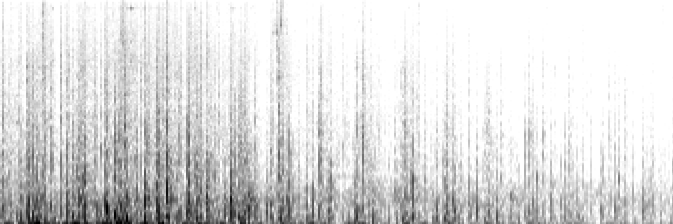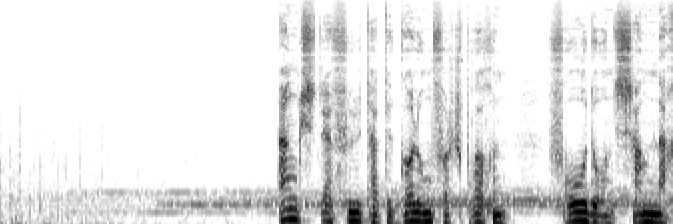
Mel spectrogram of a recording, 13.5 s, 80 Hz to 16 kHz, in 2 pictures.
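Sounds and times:
horses galloping in a radio drama: 0.0s - 8.4s
speech: 9.5s - 13.4s.

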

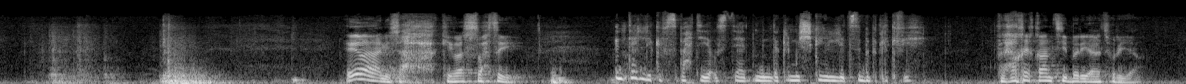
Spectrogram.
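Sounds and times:
noisy background: 0.0s - 11.8s
heavy door shutting with a thud and low rumble: 0.4s - 2.4s
speech: 3.4s - 9.4s, 10.0s - 11.5s.

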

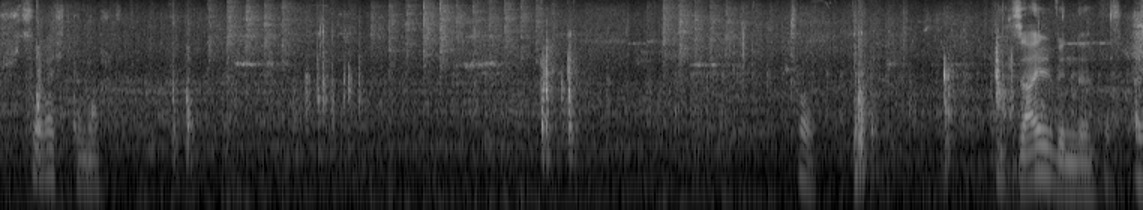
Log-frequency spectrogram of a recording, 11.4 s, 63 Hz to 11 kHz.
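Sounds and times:
railway train running with a low continuous rumble: 0.0s - 11.4s
speech: 0.3s - 1.2s, 8.0s - 8.3s, 10.2s - 11.4s
railway train clickety-clack wheel knocks: 1.7s - 5.9s, 6.6s - 10.9s.

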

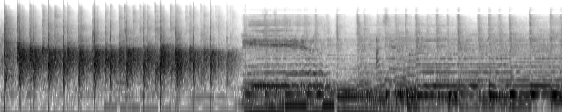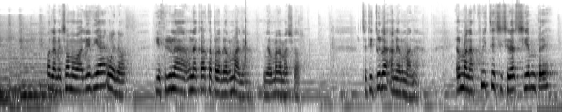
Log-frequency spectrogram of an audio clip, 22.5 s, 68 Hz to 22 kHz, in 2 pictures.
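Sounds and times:
audience applause at a recital of poems and letters: 0.0s - 4.8s
music: 0.0s - 22.4s
speech: 12.2s - 17.4s, 18.5s - 19.8s, 20.4s - 22.4s.

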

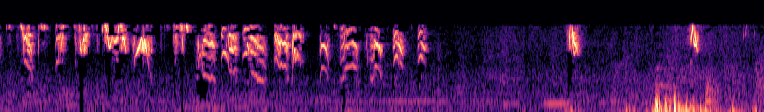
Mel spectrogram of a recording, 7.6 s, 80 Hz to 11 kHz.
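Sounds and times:
White-throated seedeater singing: 0.0s - 4.4s, 5.6s - 5.9s, 6.6s - 7.1s.

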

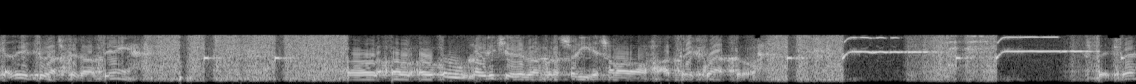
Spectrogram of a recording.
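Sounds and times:
CB radio channel static: 0.0s - 11.3s
speech: 4.9s - 8.3s
person whistling into a CB radio microphone: 7.9s - 11.3s.

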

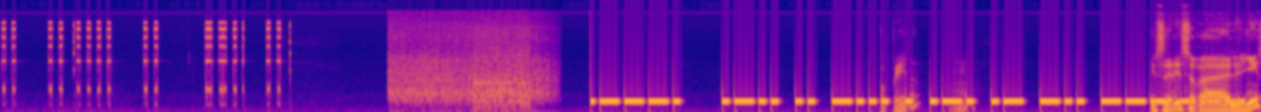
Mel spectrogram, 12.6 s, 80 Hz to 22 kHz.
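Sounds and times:
Morse code message over radio: 0.0s - 2.9s, 5.9s - 11.7s
speech: 9.0s - 9.3s, 11.6s - 12.6s.

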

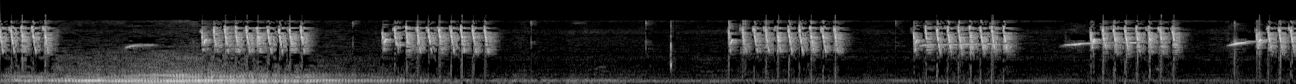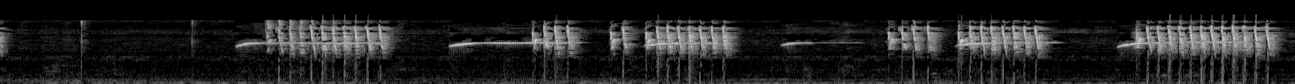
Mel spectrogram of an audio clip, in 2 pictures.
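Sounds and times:
bar-winged prinia song with buzzy rattling trills and rising whistles: 0.0s - 0.6s, 1.2s - 3.2s, 3.8s - 5.0s, 7.3s - 13.1s, 15.3s - 25.9s.

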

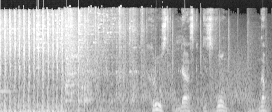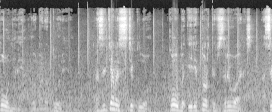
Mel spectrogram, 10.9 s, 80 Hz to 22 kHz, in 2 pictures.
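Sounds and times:
long burst of automatic gunfire around a doorway inside a laboratory: 0.0s - 1.6s
speech: 3.0s - 10.8s.

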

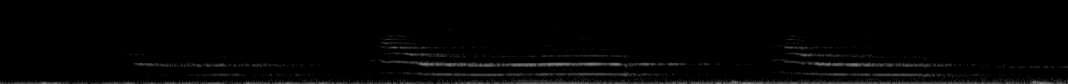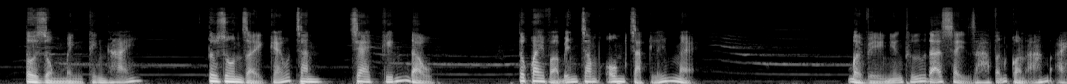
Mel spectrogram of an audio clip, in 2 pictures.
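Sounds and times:
low steady hum: 0.0s - 21.3s
cat meowing mournfully at night: 1.2s - 3.0s, 3.7s - 9.6s, 10.8s - 16.5s, 17.7s - 19.4s
speech: 11.0s - 12.2s, 12.8s - 15.1s, 15.9s - 17.7s, 19.2s - 21.3s.

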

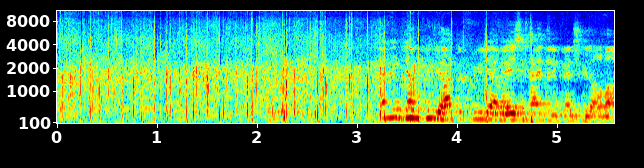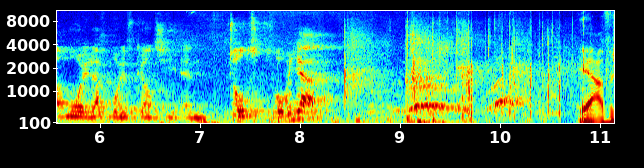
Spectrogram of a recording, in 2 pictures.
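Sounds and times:
audience applause at a gathering in a provincial government building: 0.0s - 4.2s, 8.4s - 11.1s
speech: 3.3s - 9.4s, 10.8s - 11.1s.

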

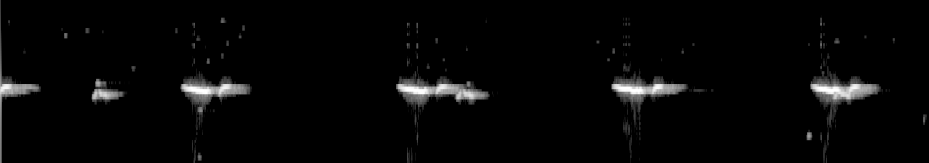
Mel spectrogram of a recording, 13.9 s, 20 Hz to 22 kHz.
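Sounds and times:
tinamou whistled calls: 1.4s - 1.7s, 2.8s - 3.6s, 6.0s - 7.2s, 9.2s - 10.0s, 12.2s - 13.1s.

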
